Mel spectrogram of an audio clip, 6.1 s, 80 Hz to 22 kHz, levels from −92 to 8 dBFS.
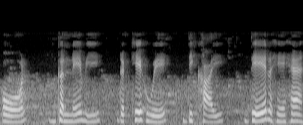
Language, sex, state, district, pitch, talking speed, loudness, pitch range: Hindi, female, Punjab, Pathankot, 220 Hz, 90 wpm, -15 LUFS, 210-235 Hz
